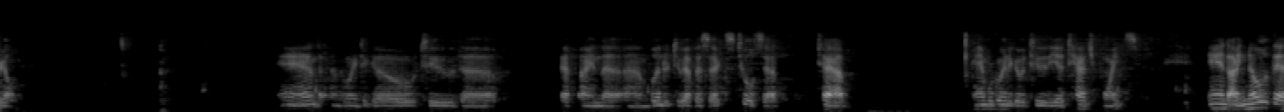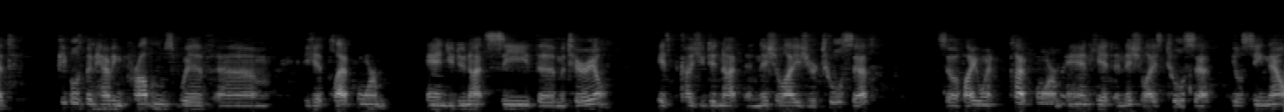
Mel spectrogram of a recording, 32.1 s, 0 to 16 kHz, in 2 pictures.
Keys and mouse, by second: 3.9-10.0 drag, 10.0-14.0 middle drag, 14.0-15.7 drag, 15.7-20.3 middle drag, 20.3-22.1 drag, 22.1-24.7 middle drag, 24.7-26.4 drag, 30.9-32.1 drag.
